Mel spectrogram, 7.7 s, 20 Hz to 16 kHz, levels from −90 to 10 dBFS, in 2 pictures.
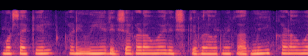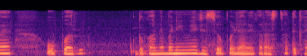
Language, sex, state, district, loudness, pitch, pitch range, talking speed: Hindi, female, Bihar, Vaishali, -16 LUFS, 210 Hz, 200-215 Hz, 240 wpm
